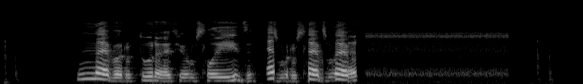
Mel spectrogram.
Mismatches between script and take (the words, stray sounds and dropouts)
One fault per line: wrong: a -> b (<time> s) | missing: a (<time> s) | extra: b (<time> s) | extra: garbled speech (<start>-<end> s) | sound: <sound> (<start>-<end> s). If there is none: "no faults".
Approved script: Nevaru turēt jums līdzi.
extra: garbled speech (2.7-3.6 s)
